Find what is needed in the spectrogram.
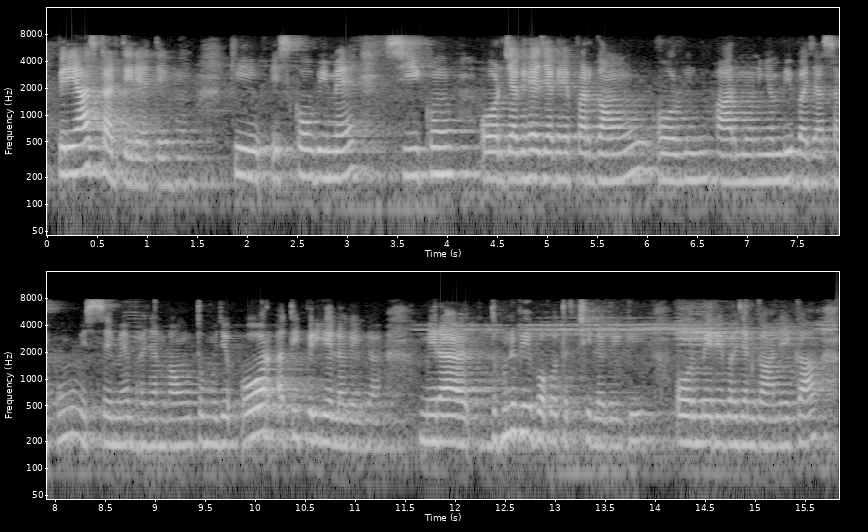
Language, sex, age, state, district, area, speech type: Hindi, female, 45-60, Madhya Pradesh, Hoshangabad, urban, spontaneous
